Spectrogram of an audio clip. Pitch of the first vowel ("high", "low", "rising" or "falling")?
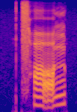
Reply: low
